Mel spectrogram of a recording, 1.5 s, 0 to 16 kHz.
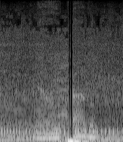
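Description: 1993 Honda XR600R motorcycle engine running during a cross-country race, a loud, close, droning thump with a brief rise in pitch as it accelerates, over about a second and a half.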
